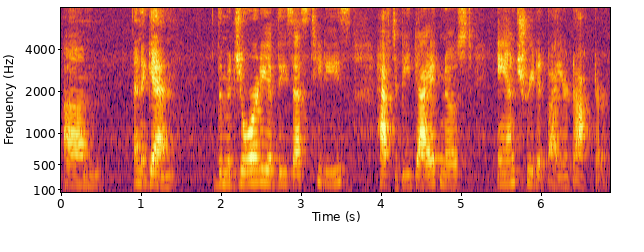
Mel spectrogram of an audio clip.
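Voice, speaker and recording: A woman's voice: fairly low pitch, fairly even intonation, moderate pace, fairly bright tone. A woman giving an informal, plainly instructive health presentation as a clinic educator, repeating key advice. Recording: roomy echo, faint background noise.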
